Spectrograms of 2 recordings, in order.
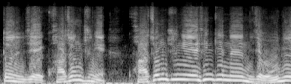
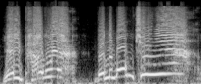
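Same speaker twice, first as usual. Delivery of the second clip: shrill, much higher mock name-calling; a cartoonish put-down, pitched way up; mock insult. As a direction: sneer it like a childish bully. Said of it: "대놓고 부정적인 말".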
